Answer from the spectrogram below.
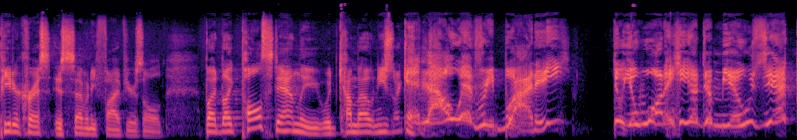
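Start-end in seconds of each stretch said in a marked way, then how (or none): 4.0-8.0 high, sing-song voice. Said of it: "I'm I'm nailing it. Like that was his voice".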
